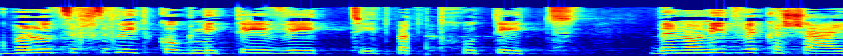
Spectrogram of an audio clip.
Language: Hebrew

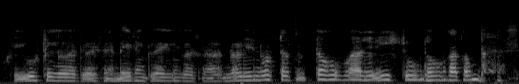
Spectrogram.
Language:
Finnish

